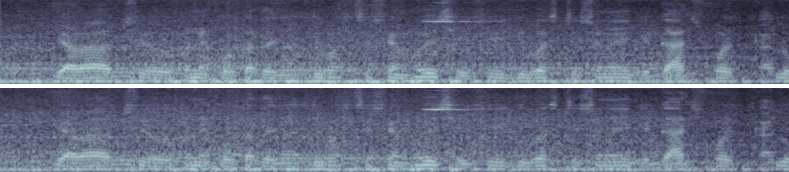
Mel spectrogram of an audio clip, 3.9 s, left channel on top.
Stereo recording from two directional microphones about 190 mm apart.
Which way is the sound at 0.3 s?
10° left (ahead or behind).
